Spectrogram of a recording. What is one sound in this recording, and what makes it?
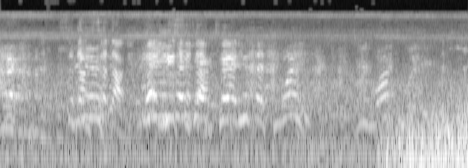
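Men talk at a distance outdoors.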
